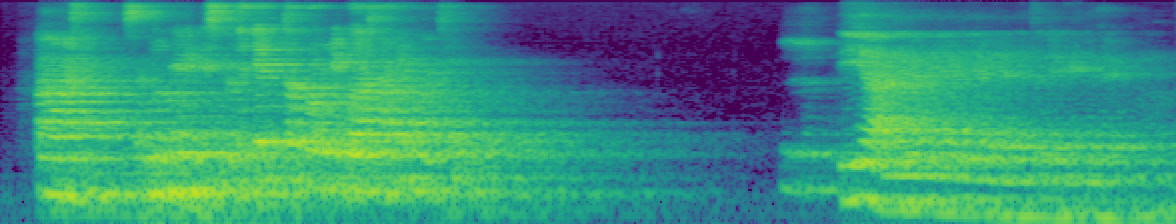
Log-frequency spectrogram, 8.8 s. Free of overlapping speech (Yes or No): Yes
